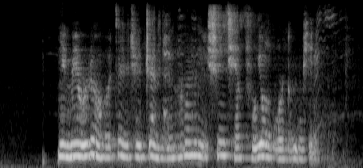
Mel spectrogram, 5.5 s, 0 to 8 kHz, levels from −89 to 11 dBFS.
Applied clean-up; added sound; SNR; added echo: neural mask model DeepFilterNet 3.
